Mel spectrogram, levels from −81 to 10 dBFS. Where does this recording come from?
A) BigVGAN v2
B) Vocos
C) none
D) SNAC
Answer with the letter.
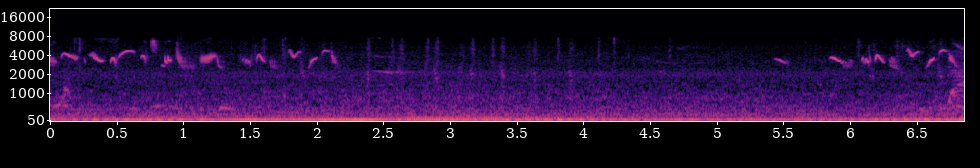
C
